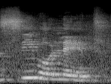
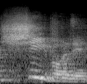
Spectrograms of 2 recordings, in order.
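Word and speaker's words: שיבולת: Entonces, los del norte, ¿no es cierto?, pronunciaban Sibolet, y los del sur pronunciaban Shibolet.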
